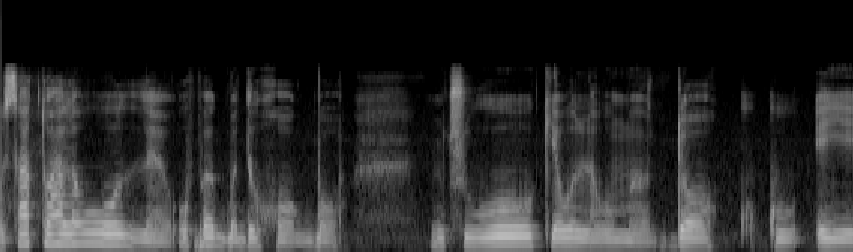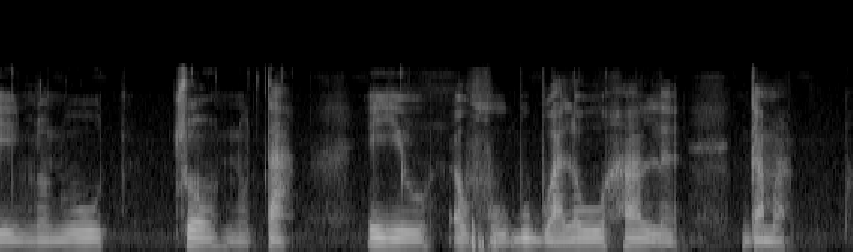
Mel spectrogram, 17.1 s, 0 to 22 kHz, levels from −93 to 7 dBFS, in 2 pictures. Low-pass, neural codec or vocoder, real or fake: 7.2 kHz; none; real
